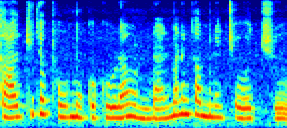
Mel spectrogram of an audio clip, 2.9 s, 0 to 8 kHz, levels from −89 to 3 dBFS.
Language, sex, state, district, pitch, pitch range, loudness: Telugu, female, Andhra Pradesh, Krishna, 260 Hz, 245-280 Hz, -14 LUFS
